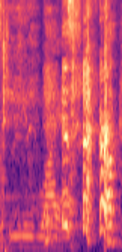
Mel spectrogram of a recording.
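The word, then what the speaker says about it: guise: oh oh I I I know it's gu i s e but I always hear it as gu y s guys just those dud just those dudes yeah well that's kind of how you pronounce it is guys like that I'll Circle back to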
